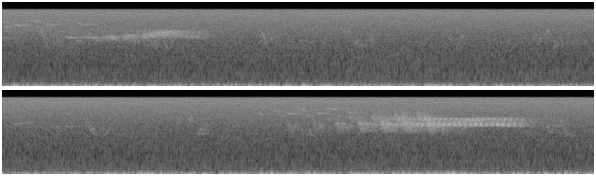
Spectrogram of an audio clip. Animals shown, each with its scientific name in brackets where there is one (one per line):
Pine Warbler (Setophaga pinus)
Red-eyed Vireo (Vireo olivaceus)
Black-throated Blue Warbler (Setophaga caerulescens)
Ovenbird (Seiurus aurocapilla)
Blackburnian Warbler (Setophaga fusca)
